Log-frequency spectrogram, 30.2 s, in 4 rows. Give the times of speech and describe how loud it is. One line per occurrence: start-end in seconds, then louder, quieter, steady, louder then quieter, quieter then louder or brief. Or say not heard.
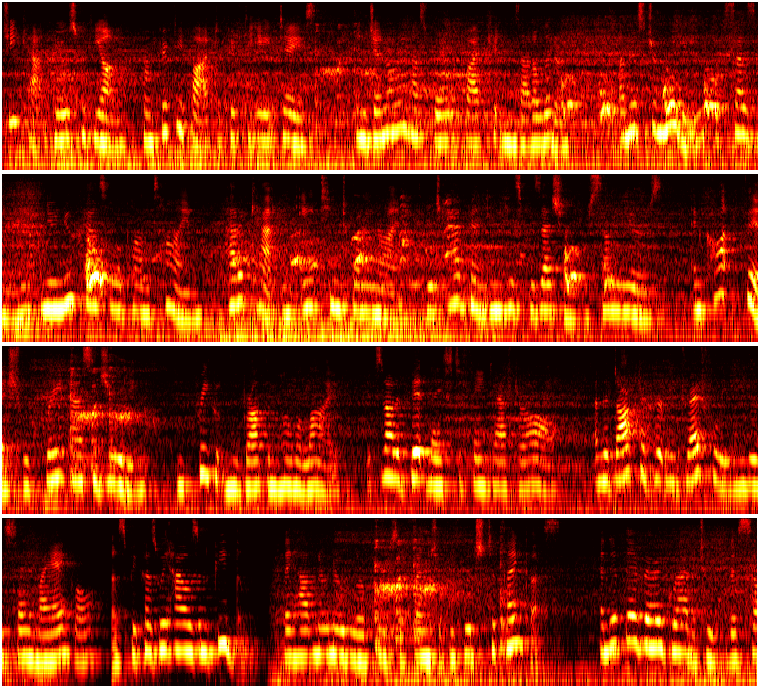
0.0-30.1 steady.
